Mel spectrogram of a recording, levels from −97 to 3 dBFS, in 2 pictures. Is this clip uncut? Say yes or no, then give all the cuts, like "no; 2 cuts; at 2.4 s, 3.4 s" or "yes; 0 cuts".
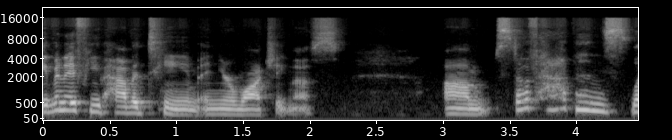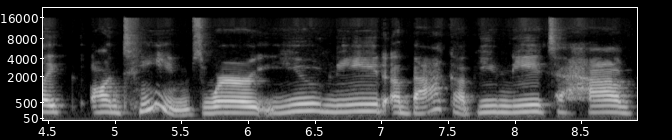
yes; 0 cuts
